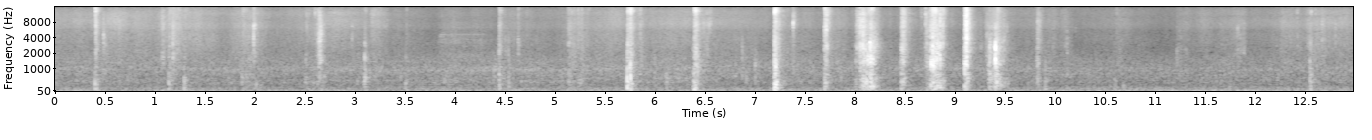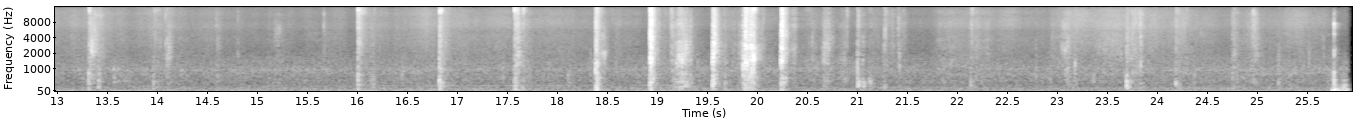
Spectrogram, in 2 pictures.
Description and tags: Shoes cleaning
walking, cleaning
